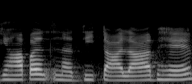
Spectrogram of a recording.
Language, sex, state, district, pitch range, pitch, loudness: Hindi, female, Jharkhand, Sahebganj, 205-220 Hz, 220 Hz, -26 LUFS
